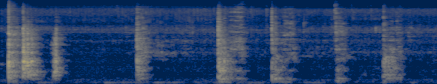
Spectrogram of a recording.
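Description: Tomatoes being stirred in a frying pan, with a series of separate scraping strokes over a quiet, faint sizzle; the strokes come irregularly, about eight of them, and are fairly close.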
